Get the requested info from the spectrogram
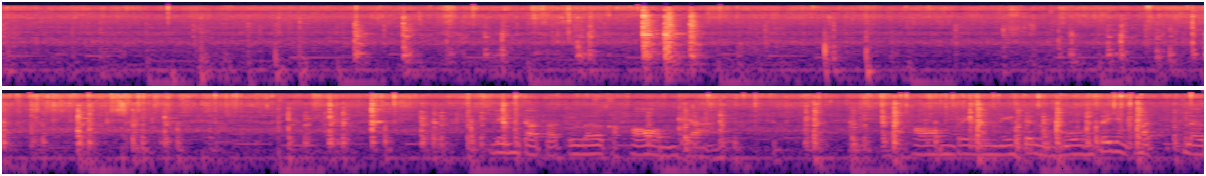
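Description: Food sizzling as it is stir-fried in a pan, with a utensil scraping and knocking against the pan throughout.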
